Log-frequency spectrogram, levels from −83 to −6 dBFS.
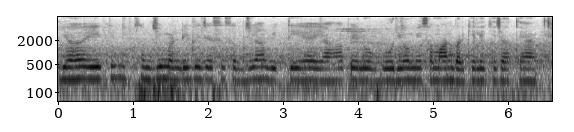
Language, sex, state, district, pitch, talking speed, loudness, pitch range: Hindi, female, Rajasthan, Bikaner, 205 Hz, 190 wpm, -19 LUFS, 200-215 Hz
